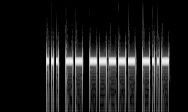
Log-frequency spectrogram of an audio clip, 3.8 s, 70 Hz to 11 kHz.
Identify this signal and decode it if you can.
Morse code, heard as a keyed tone, about 25 wpm, 700 Hz. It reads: SM0X
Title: DXCC-100 Call Signs - 4 Characters - Repeated 3x - 25wpm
